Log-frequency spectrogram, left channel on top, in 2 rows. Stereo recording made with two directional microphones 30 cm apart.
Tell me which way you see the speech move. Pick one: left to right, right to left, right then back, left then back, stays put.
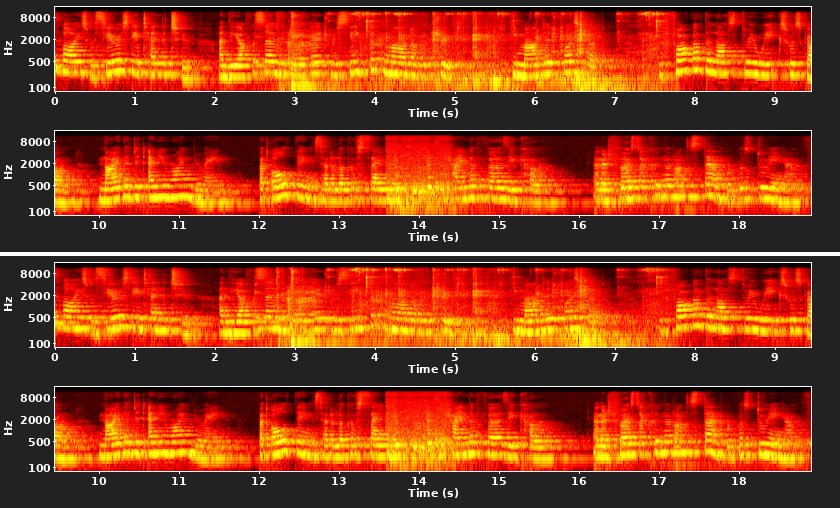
left to right.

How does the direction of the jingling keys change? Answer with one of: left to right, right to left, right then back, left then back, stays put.
right to left.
